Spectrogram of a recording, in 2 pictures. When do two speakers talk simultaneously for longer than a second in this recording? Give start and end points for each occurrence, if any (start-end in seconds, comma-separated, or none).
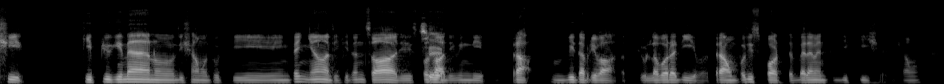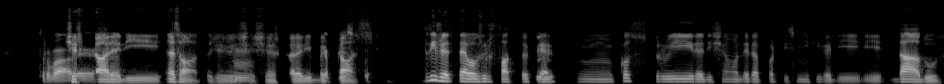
none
